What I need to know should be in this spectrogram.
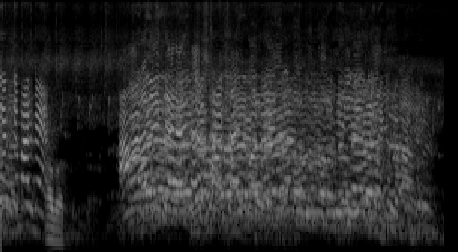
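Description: A group of young children sing together loudly and close by.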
